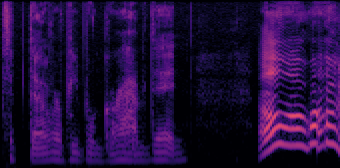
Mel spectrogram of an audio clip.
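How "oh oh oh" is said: much higher, louder mock panic; alarmed. Mom after nearly tipping the table, high panicked yelps. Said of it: "she was like".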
